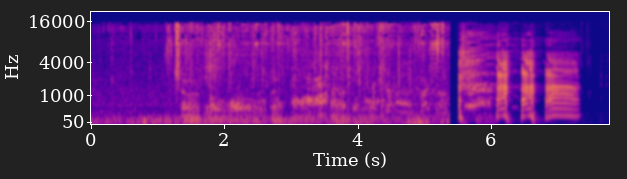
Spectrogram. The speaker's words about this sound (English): Let's go. We gotta rewind it just for the dog. Get him.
